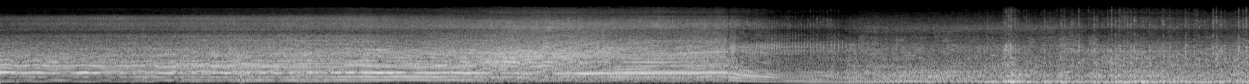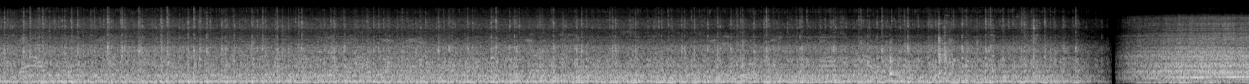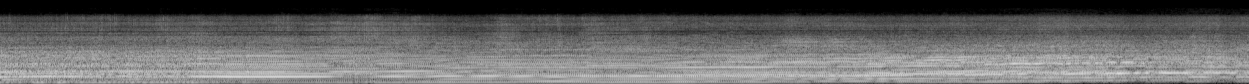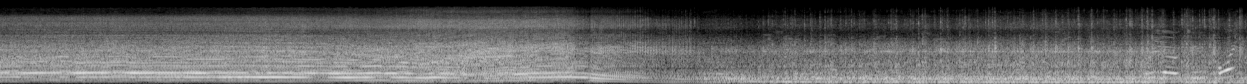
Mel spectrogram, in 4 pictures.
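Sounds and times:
engine at full throttle: 0.0 - 49.9.

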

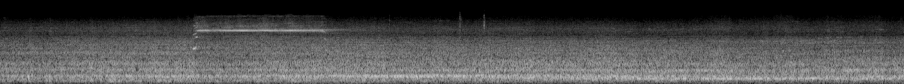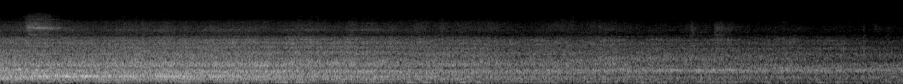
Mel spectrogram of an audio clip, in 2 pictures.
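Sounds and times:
train wheels rumbling on rail: 0.0 - 18.0
high squeal: 1.9 - 3.4.

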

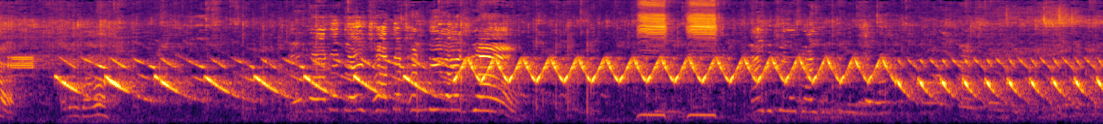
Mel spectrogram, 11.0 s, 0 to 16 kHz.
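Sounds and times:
car alarm siren: 0.0 - 11.0
short low beeps: 6.4 - 7.4.

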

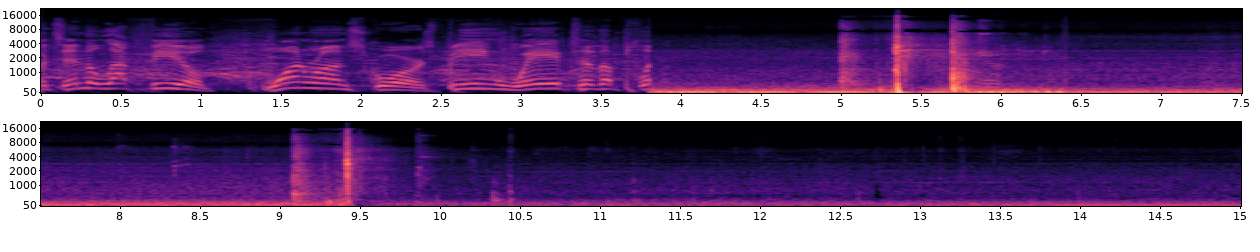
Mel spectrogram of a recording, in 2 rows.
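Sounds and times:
low rumble: 3.8 - 9.1
baseball bat cracking ball: 5.0 - 6.3, 9.0 - 10.6.

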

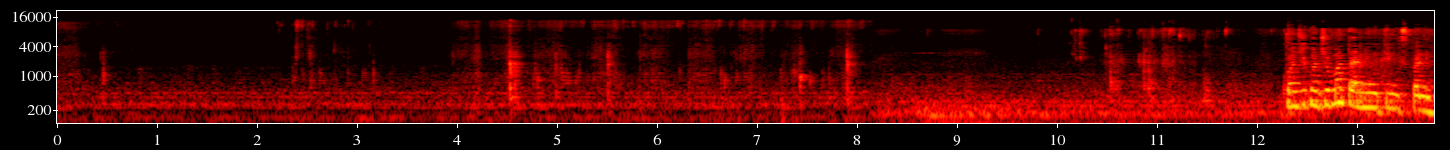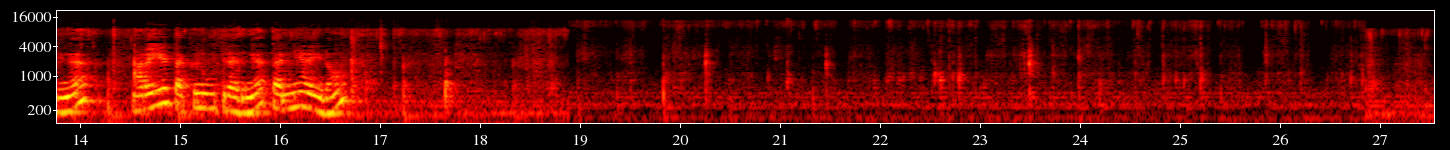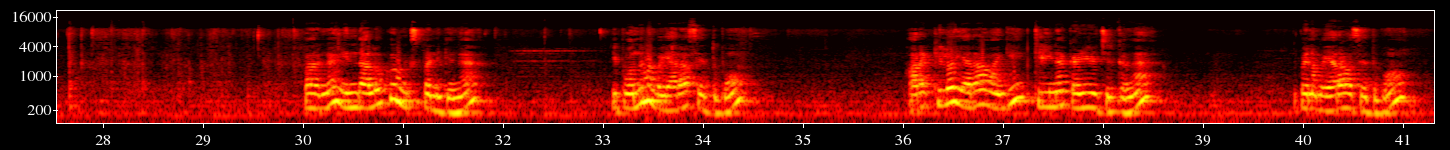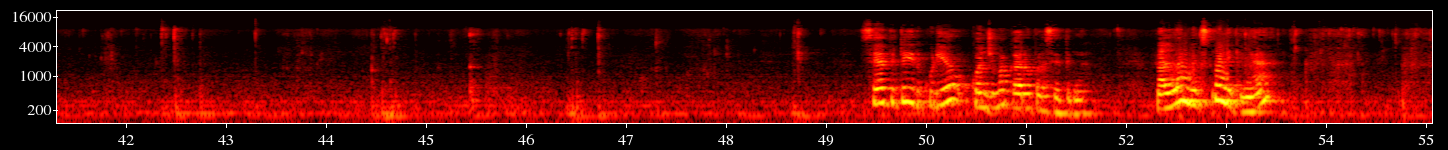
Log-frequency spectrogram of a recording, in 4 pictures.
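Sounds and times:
hand squelching wet batter: 2.1 - 8.2, 10.0 - 33.7, 41.1 - 50.0, 51.7 - 55.0
fingers scraping bowl: 3.9 - 8.1, 12.2 - 30.6
hand squishing wet paste: 10.1 - 30.0.

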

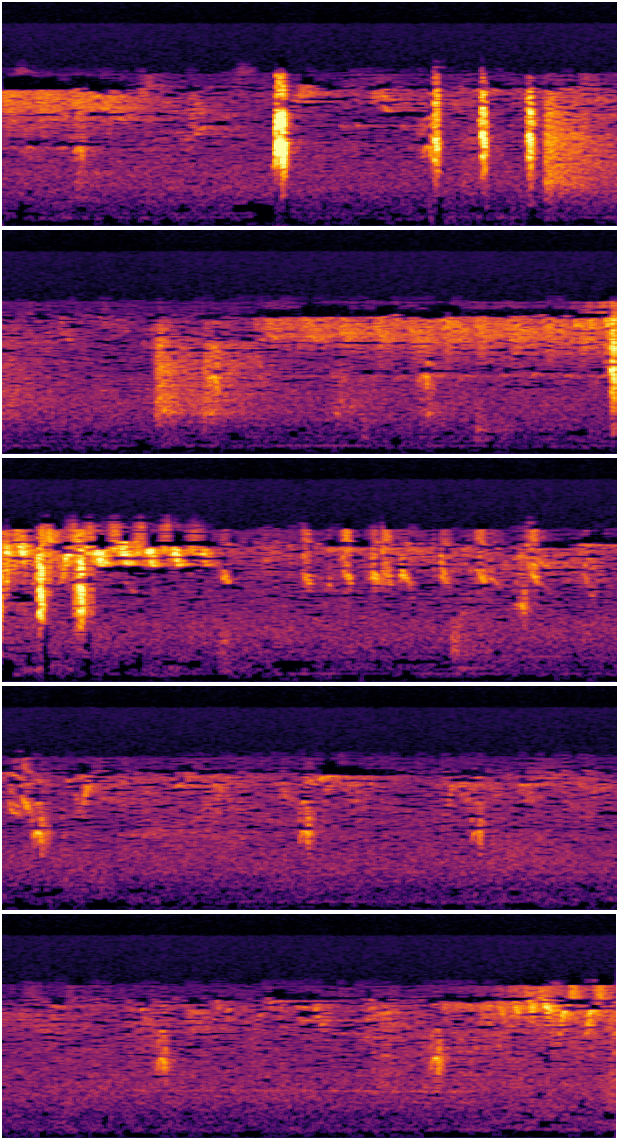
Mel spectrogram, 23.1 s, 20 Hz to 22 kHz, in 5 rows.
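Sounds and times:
high-pitched bird chirping: 9.0 - 14.4.

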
